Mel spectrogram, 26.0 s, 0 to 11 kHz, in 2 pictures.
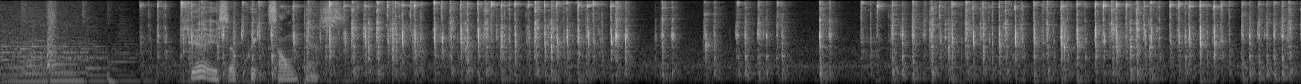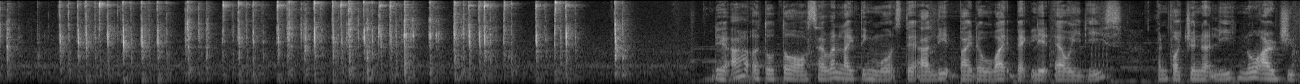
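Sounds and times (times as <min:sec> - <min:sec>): mechanical keyboard typing: 0:01.4 - 0:19.4.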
